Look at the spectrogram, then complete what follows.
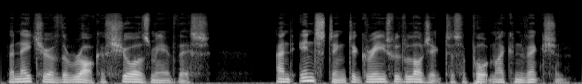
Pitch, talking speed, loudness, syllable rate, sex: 105 Hz, 185 wpm, -19 LUFS, 5.7 syllables/s, male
